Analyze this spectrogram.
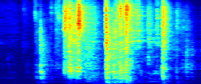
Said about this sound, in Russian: Так, у меня тут упал, упала зарядка.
